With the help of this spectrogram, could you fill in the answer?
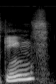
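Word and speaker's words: Skenes: Name rhymes with Skeens. – Yeah. Isn't it just Skeens? – I think so.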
